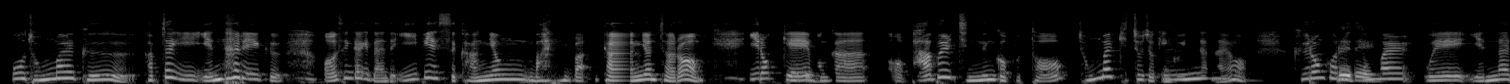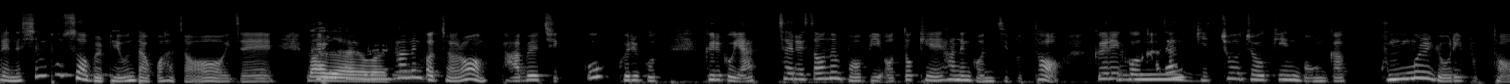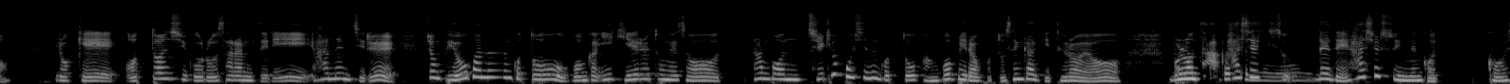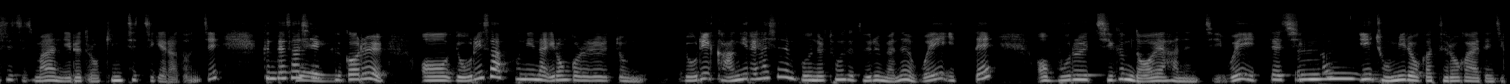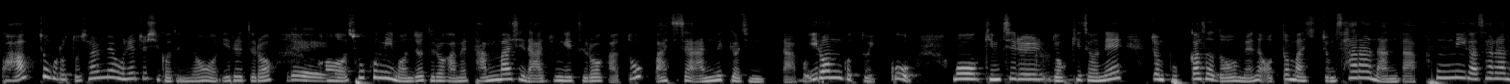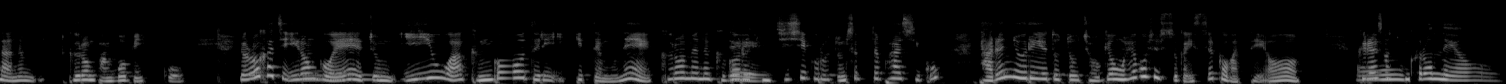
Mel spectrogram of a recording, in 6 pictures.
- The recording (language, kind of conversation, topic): Korean, advice, 요리에 자신감을 키우려면 어떤 작은 습관부터 시작하면 좋을까요?
- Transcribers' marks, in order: laughing while speaking: "옛날에"; "강연" said as "강영"; laughing while speaking: "만 마"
